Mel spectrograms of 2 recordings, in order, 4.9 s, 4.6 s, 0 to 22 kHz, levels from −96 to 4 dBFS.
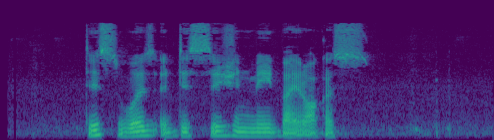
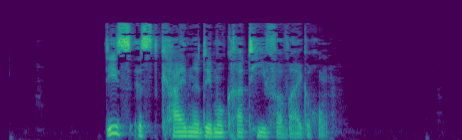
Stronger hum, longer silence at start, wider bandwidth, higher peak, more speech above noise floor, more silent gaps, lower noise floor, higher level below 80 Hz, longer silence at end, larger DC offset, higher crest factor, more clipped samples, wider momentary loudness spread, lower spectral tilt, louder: neither; second, 0.85 s vs 1.05 s; about the same, 11.5 kHz vs 11.5 kHz; second, -14 dBFS vs -4 dBFS; second, 33 dB vs 65 dB; neither; second, -66 dBFS vs -89 dBFS; second, -76 dBFS vs -60 dBFS; second, 0.45 s vs 1.35 s; neither; about the same, 20 dB vs 22 dB; neither; second, 7 LU vs 19 LU; first, -4 dB/octave vs -2.5 dB/octave; second, -33 LUFS vs -21 LUFS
